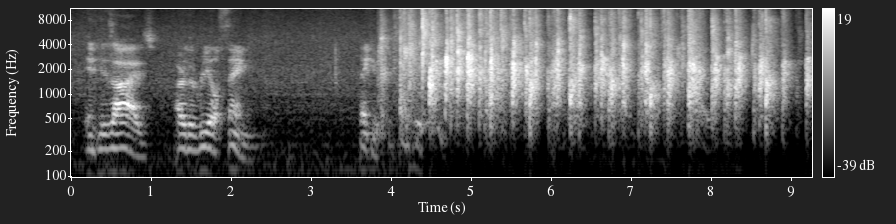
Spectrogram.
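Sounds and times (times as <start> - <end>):
speech: 0.2 - 2.4, 3.6 - 4.8
crowd applause: 3.8 - 9.2.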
